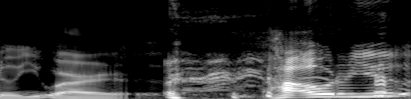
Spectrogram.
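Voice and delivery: laughing while talking, amused, swooping pitch. Retelling what the agency people said: imitating someone laughing while talking. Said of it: "they were kinda funny, like, laughing".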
